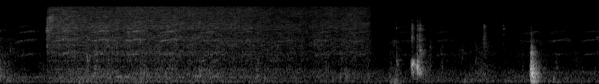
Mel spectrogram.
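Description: Aerosol can of brake cleaner spraying in one steady hiss of about three seconds, then two short knocks, the second louder.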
